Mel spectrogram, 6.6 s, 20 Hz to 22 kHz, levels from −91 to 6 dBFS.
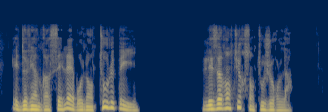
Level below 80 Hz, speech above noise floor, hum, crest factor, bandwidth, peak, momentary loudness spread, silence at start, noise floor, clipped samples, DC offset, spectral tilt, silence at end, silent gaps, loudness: -52 dBFS; over 72 dB; none; 16 dB; 8.6 kHz; -4 dBFS; 11 LU; 0.25 s; under -90 dBFS; under 0.1%; under 0.1%; -8 dB/octave; 0.75 s; none; -20 LUFS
